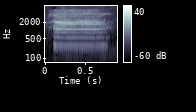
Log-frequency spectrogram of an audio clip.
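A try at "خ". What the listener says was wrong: Okay, try again. This one looks like a ha, but it has a dot in the middle like this.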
